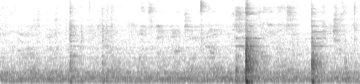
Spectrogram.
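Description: A spatula knocking against a glass bowl of mashed vegetable mixture a few times, with two sharp strikes a little after three seconds and just after four seconds, the first the loudest, over a faint steady hum.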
